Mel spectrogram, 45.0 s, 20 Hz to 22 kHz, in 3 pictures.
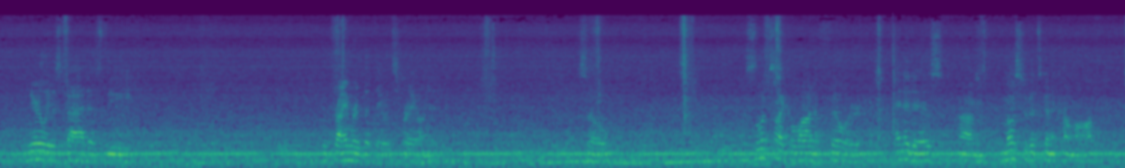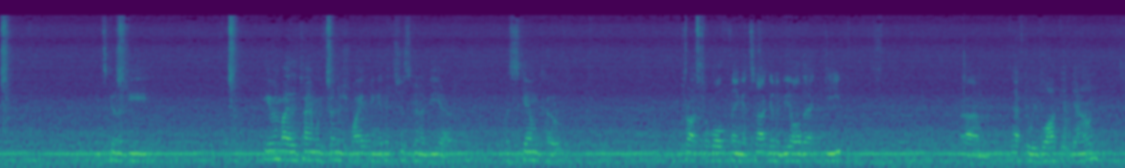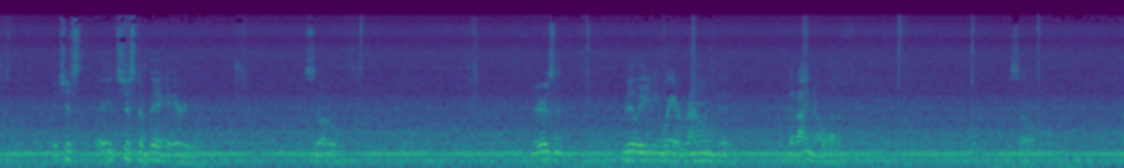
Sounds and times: Speech: 0.4 - 1.8, 4.3 - 5.9, 7.7 - 8.2, 9.9 - 14.6, 16.4 - 17.1, 18.5 - 22.6, 24.1 - 26.3, 27.8 - 29.7, 30.7 - 32.7, 34.1 - 34.6, 37.1 - 37.6, 38.3 - 39.8, 40.5 - 41.3, 43.5 - 43.9.

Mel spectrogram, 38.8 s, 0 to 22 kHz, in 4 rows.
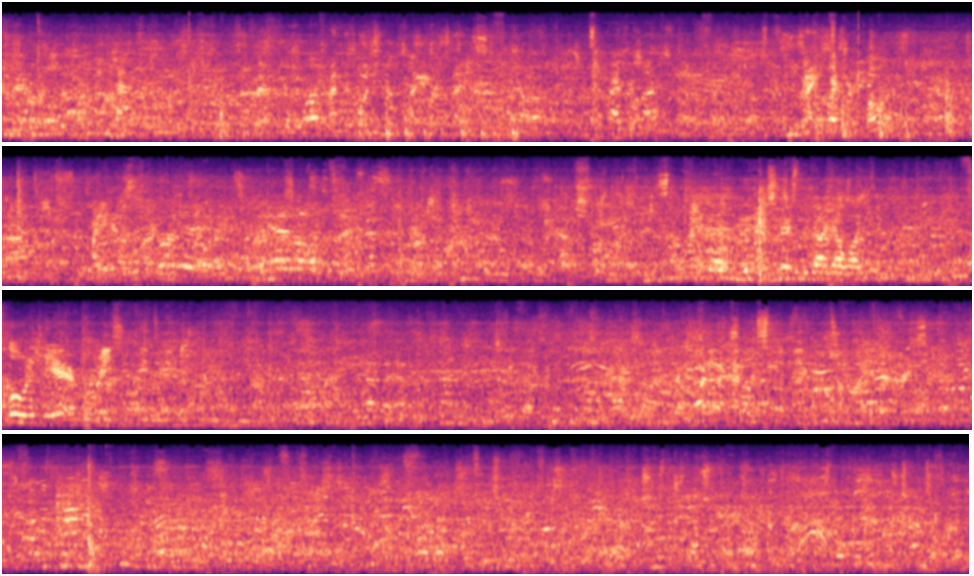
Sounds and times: Speech: 0.0 - 38.7.

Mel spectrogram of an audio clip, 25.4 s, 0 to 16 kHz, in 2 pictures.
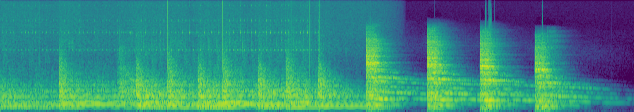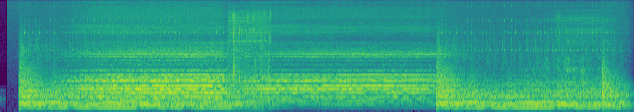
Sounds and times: Music: 0.0 - 11.4, 13.0 - 25.3.

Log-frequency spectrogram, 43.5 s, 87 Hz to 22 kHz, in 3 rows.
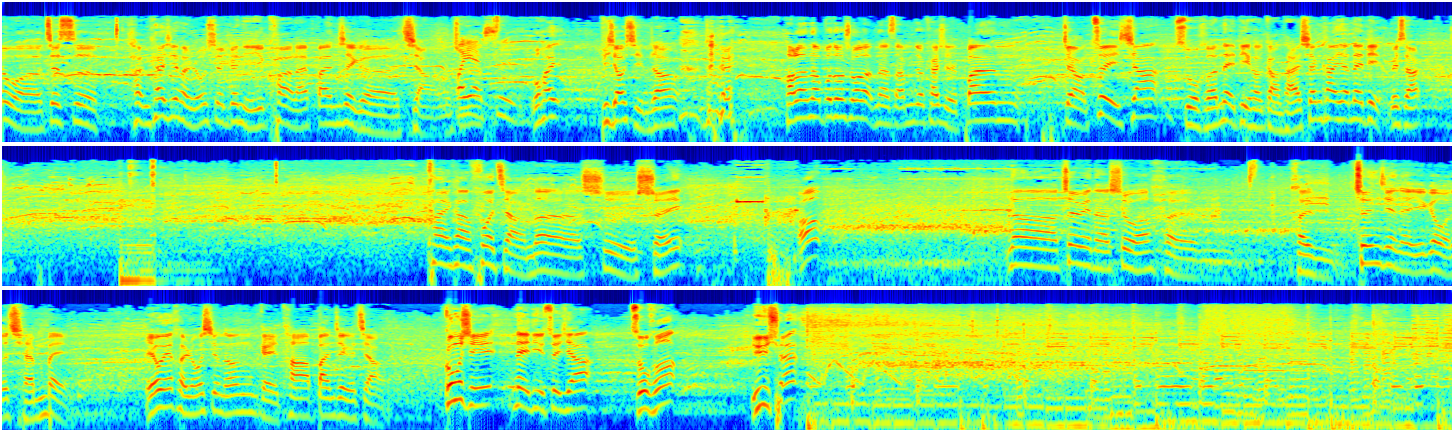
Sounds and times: Speech: 0.0 - 6.8.

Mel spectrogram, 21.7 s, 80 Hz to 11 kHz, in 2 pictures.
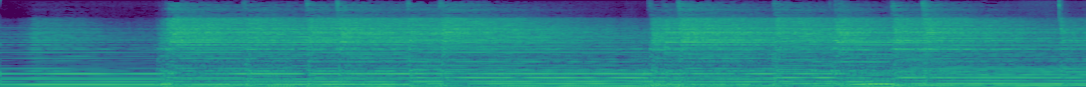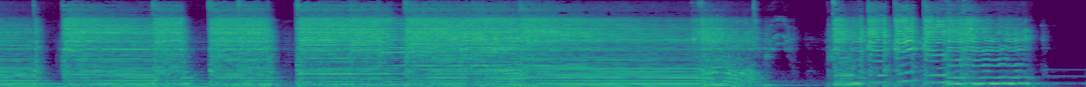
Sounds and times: Music: 0.0 - 21.7.

